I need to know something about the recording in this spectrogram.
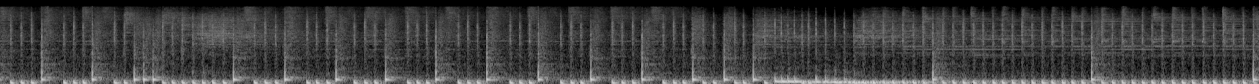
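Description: Acoustic drum kit played in a solo: a fast, even stream of bass drum strokes under snare accents about every half second, with Meinl cymbals and hi-hat. A low note falls in pitch about eight seconds in.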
